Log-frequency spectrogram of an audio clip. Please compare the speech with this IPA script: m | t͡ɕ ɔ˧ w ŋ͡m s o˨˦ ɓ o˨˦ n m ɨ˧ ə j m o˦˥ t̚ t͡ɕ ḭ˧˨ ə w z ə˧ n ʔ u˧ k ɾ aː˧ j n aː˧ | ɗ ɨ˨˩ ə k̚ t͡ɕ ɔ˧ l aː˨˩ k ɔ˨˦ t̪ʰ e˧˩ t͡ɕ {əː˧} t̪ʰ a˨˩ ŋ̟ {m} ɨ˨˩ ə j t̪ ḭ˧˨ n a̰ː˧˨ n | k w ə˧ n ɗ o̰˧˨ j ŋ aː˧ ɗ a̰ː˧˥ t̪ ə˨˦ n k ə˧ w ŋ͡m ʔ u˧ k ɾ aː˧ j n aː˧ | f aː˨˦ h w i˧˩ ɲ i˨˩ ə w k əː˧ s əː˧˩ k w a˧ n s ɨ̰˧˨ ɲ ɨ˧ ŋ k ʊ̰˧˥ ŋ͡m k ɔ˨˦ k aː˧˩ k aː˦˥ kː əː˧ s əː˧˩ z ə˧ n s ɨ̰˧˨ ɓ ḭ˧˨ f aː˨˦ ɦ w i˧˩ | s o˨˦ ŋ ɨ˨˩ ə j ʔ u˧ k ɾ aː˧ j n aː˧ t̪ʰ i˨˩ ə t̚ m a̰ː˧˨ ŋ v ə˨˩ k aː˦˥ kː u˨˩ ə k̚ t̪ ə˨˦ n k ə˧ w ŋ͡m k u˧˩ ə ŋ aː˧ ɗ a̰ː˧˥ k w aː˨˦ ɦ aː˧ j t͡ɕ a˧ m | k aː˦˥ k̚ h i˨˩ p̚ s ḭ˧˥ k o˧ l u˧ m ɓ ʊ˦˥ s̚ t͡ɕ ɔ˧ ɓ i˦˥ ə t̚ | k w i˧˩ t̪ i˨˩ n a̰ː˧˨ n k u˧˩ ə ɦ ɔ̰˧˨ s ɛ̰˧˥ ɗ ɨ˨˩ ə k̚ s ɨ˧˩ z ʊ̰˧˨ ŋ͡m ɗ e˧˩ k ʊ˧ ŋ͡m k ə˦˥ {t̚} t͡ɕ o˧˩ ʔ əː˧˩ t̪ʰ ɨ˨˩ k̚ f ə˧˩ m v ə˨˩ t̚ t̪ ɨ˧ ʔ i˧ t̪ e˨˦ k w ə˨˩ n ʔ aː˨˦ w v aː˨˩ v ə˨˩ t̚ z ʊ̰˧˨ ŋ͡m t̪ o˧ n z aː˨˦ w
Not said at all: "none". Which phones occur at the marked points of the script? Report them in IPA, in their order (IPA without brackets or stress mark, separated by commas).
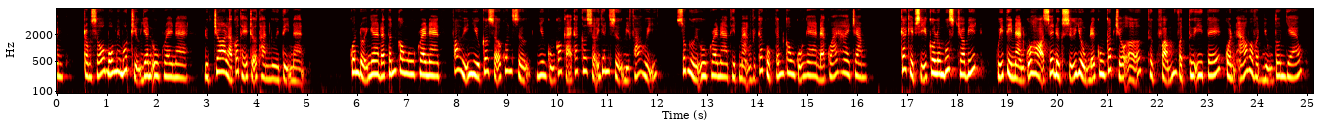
əː˧˩, ŋ, p̚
